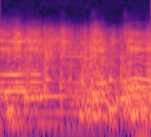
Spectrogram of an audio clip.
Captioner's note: crashing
